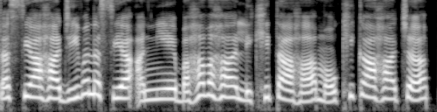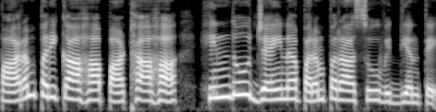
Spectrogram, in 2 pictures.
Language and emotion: Sanskrit, neutral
